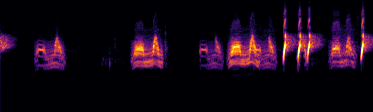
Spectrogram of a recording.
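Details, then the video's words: A female common quail calls in a string of short, buzzy, rasping bursts, some brief and some drawn out. Several sharp, higher clicking notes come near the end, and the background is quiet. "Common quail Calling | Female Quail sounds"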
